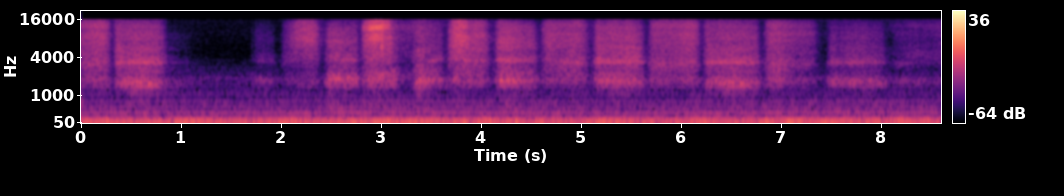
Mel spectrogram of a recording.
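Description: A man panting hard, out of breath, in quick gasps about two a second, with a short pause about a second in. A low, steady music drone runs underneath.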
